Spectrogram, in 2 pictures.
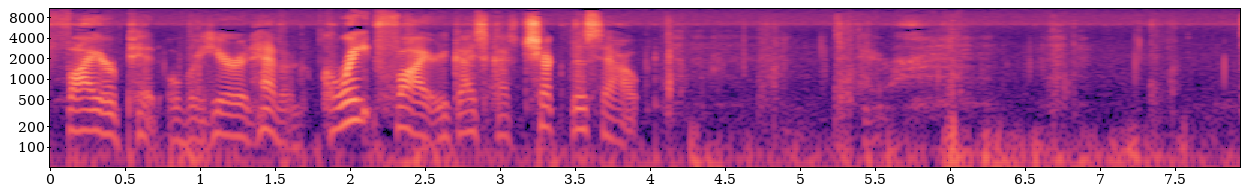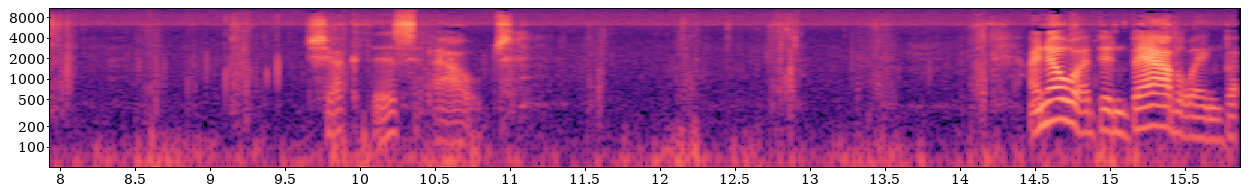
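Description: Footsteps crunch steadily on loose gravel.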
